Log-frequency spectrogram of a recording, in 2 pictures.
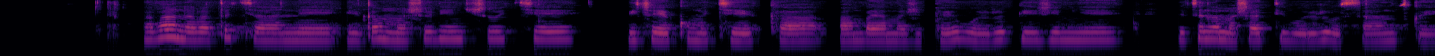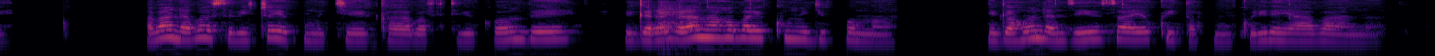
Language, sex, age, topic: Kinyarwanda, female, 36-49, education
